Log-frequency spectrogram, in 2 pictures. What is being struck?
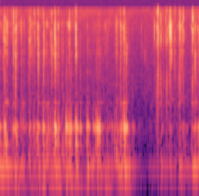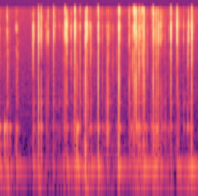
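Metal wire-mesh microphone grille.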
